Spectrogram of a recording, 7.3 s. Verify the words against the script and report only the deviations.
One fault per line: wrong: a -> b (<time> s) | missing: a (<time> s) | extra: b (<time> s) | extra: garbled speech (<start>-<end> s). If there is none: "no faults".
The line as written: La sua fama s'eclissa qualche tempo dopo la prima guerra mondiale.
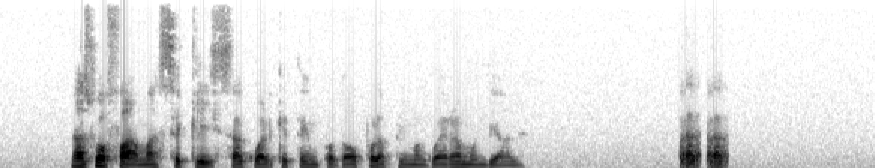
no faults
